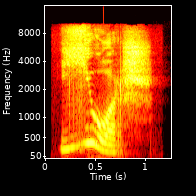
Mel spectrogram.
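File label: "ruffe", Russian; bukvar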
